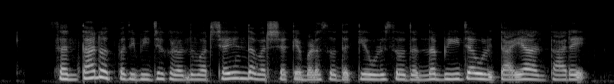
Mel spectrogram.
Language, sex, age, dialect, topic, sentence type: Kannada, female, 18-24, Mysore Kannada, agriculture, statement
